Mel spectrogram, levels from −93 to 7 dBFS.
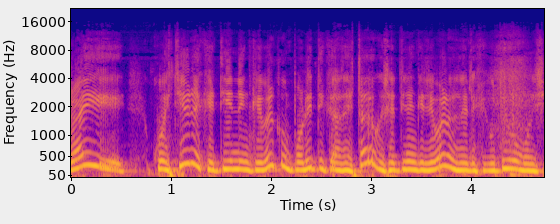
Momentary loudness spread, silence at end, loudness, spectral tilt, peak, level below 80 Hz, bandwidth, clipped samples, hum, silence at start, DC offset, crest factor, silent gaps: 4 LU; 0 s; -11 LUFS; -8.5 dB/octave; 0 dBFS; -28 dBFS; 10 kHz; under 0.1%; none; 0 s; under 0.1%; 10 dB; none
